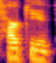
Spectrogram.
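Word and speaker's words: Kharkiv: in the city of harkive sounds like car key but it's pronounced Harkey to help them get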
